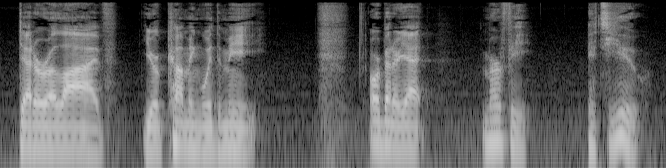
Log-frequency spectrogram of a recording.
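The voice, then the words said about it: Poor RoboCop impression. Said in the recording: “RoboCop ... That's got to be the worst impression I've ever heard ... that was pretty horrible”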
